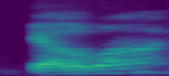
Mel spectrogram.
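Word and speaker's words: Gallois: Gallis or Galley. Galwa? Galwa? You're right. Yeah.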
